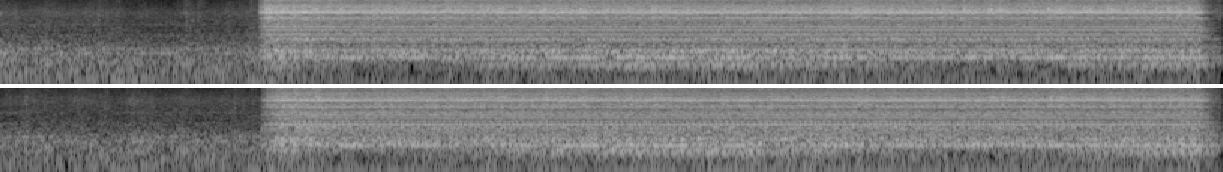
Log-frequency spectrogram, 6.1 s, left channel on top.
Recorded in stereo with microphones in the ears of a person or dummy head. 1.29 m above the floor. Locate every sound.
1.3 s a drill: 80° left, 1.7 m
